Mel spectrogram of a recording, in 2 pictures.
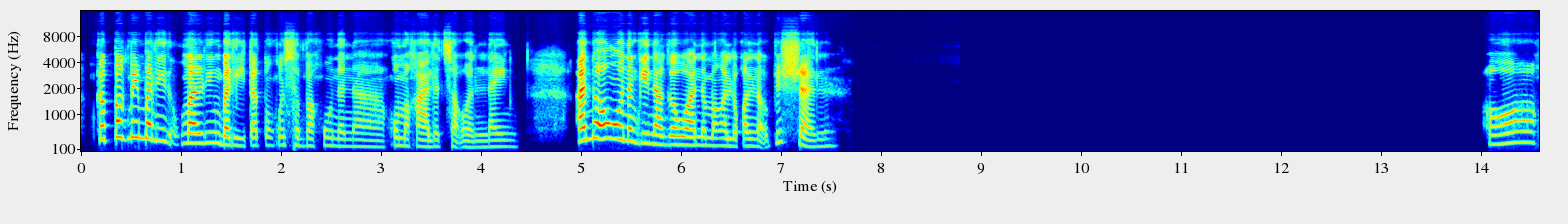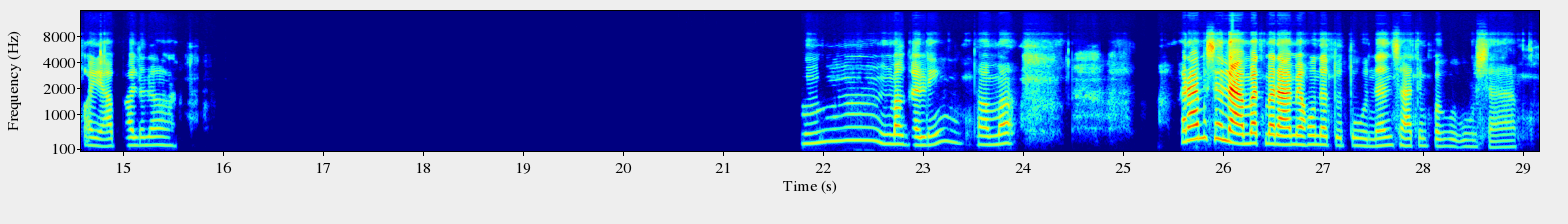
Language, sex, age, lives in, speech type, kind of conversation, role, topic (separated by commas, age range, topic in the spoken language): Filipino, female, 40-44, Philippines, read, expert-assistant, asker, Bakit kaya may mga tao na bukas sa bakuna, habang ang iba ay nagdadalawang-isip pa rin dito?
